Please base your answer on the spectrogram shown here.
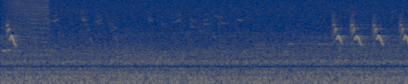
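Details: Gran Canaria common chaffinch, subspecies canariensis, recorded at Fontanales, Gran Canaria, in June; one note opens, then a quick run of four high, downslurred chipping notes near the end over a steady low hum.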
